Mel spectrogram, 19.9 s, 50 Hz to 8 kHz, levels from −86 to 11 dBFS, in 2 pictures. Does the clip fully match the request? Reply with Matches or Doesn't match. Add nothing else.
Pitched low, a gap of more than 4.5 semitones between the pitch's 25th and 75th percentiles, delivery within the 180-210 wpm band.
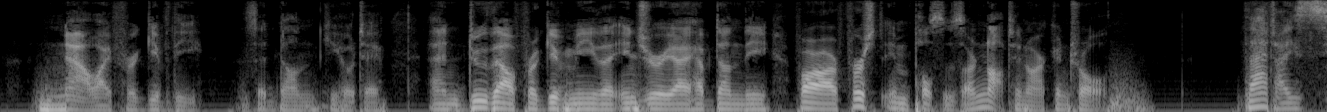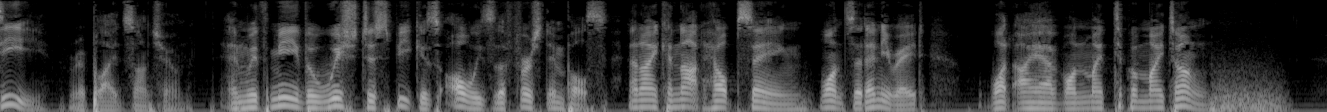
Matches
